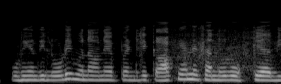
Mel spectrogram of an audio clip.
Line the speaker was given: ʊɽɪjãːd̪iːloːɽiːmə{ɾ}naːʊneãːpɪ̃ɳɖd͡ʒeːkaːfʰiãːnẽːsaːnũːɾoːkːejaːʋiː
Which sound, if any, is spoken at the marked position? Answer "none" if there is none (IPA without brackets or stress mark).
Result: none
